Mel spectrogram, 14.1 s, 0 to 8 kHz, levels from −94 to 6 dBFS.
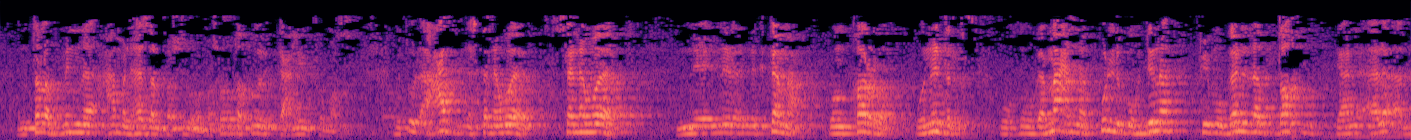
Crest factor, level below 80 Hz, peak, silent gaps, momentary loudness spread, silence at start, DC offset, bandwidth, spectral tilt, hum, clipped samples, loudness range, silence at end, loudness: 20 dB; -54 dBFS; -4 dBFS; none; 12 LU; 0 s; under 0.1%; 5.8 kHz; -10.5 dB/octave; none; under 0.1%; 4 LU; 0 s; -22 LUFS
